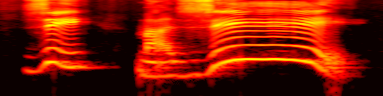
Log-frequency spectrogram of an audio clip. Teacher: Perceberam que o gi teve um destaque? Porque gi é a sílaba tônica.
